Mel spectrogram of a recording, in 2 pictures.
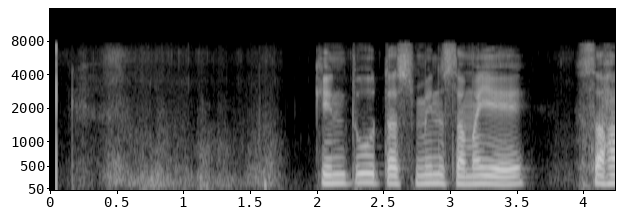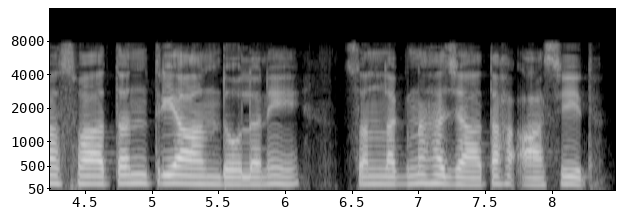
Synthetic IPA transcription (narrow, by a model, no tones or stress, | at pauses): kint̪ut̪ɐsminsɐmɐjeː | sɐɦɐ̆sʋaːt̪ɐnt̪ɾjaːnd̪oːlɐneː | sɐ̃nlɐɡnɐɦɐ̆d͡ʒaːt̪ɐɦɐʔaːsiːt̪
